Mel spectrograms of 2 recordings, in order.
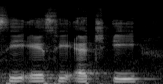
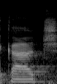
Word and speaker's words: cache: The spelling is C-A-C-H-E, sounded like cache. Second, do not, of course, obvious, I shouldn't say like you don't say catch or catchy or cache. It is correct pronunciation is cache.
